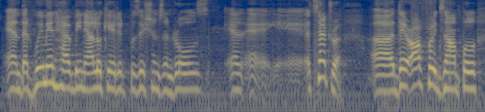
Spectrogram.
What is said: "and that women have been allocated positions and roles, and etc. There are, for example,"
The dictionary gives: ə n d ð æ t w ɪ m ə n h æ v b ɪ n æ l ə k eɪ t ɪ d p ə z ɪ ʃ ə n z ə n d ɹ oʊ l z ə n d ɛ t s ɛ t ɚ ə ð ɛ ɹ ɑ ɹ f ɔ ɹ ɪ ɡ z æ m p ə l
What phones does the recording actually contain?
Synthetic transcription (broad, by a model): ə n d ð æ t w ɪ m ə n h æ v b ɪ n æ l ə k eɪ t ɪ d p ə z ɪ ʃ ə n z ə n d ɹ oʊ l z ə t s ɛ t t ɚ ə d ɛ ɹ ɑ ɹ f ɔ ɹ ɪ ɡ z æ m p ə l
